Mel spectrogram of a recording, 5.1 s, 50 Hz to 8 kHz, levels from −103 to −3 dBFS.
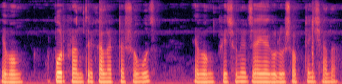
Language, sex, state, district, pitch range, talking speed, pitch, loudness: Bengali, male, Tripura, West Tripura, 135-150 Hz, 115 wpm, 145 Hz, -21 LUFS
